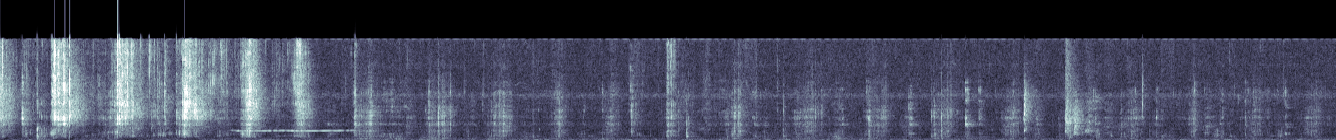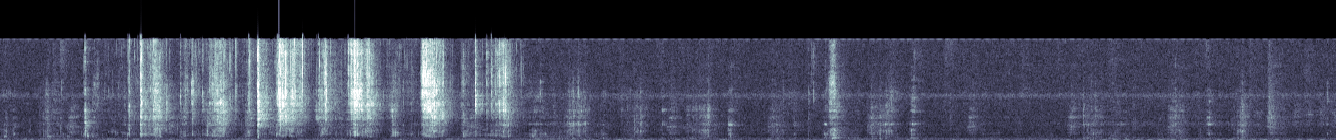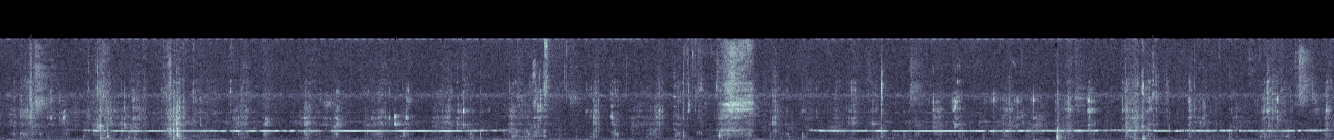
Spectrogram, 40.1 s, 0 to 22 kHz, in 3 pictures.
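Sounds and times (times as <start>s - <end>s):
crunchy chewing: 0.0s - 40.0s.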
